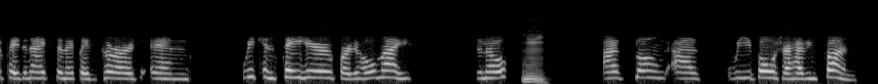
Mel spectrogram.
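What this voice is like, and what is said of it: Brazilian accent. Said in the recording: “where is that accent from? ... Where is your accent from? ... I'm Brazilian.”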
